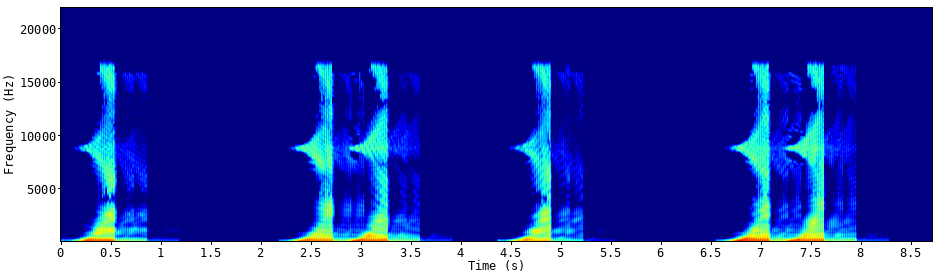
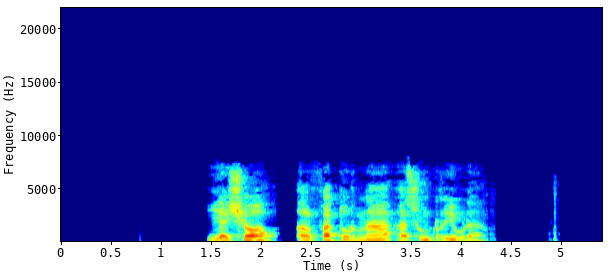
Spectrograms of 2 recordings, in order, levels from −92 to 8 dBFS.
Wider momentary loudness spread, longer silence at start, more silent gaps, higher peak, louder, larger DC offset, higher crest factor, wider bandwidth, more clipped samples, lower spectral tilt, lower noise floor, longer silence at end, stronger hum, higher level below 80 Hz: about the same, 13 LU vs 12 LU; second, 0.15 s vs 1.5 s; first, 1.21-2.17 s, 3.93-4.36 s, 5.55-6.53 s vs 2.21-2.35 s; about the same, 0 dBFS vs -2 dBFS; about the same, -18 LUFS vs -19 LUFS; neither; about the same, 20 dB vs 20 dB; first, 17 kHz vs 7.6 kHz; neither; first, -7.5 dB/octave vs -5 dB/octave; second, -58 dBFS vs under -90 dBFS; about the same, 1.1 s vs 1.15 s; neither; first, -24 dBFS vs -64 dBFS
